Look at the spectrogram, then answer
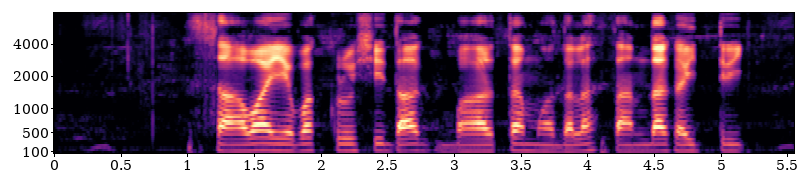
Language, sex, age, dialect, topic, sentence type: Kannada, male, 25-30, Dharwad Kannada, agriculture, statement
